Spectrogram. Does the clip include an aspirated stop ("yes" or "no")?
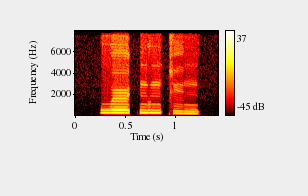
no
